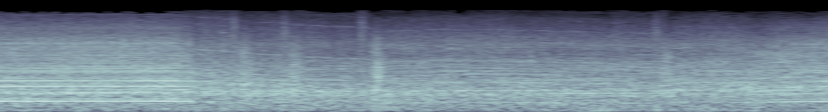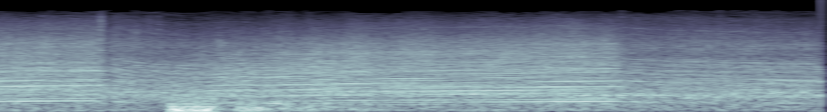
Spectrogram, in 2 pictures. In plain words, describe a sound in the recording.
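A racing car engine drops in pitch as gears shift down, then revs back up.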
